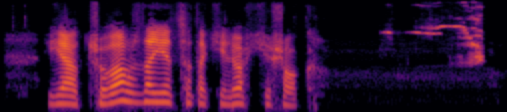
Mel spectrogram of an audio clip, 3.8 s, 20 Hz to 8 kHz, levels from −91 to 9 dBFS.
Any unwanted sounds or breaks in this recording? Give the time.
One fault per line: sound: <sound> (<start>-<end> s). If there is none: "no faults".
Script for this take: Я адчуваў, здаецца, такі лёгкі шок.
sound: squeak (2.8-3.6 s)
